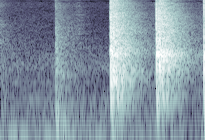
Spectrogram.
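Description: Sharp hand claps: one soft clap, then three loud, crisp claps in a quick, steady rhythm. No one speaks.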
